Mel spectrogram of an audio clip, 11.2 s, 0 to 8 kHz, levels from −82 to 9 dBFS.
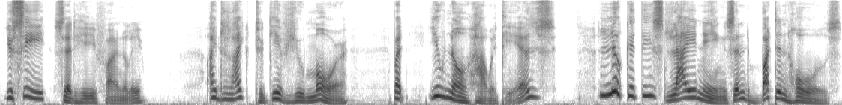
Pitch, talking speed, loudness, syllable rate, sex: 150 Hz, 125 wpm, -19 LUFS, 3.4 syllables/s, male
